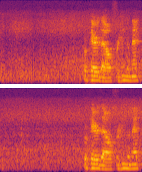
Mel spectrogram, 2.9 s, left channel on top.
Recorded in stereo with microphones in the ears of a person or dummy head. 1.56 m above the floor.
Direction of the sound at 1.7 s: 40° left (ahead or behind).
